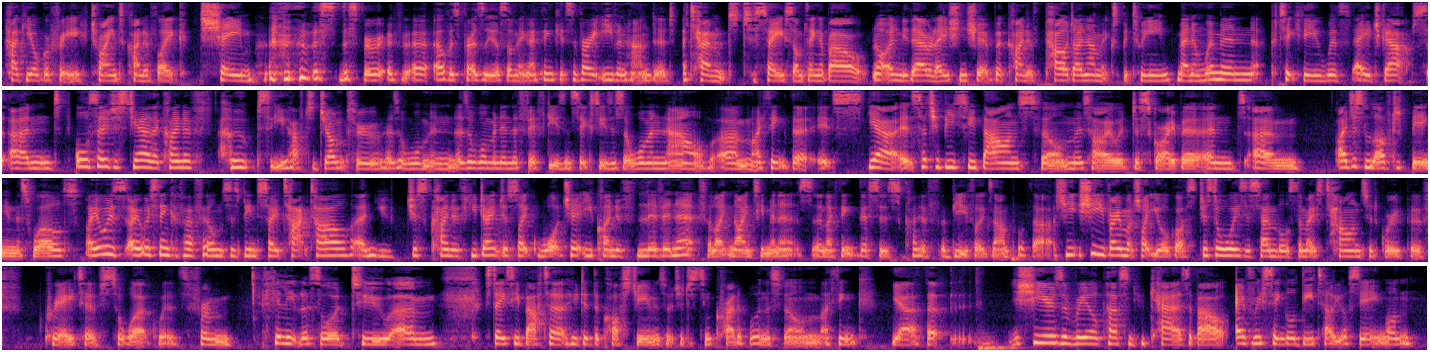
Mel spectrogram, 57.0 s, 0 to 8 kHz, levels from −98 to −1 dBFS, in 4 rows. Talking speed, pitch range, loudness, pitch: 210 wpm, 205-245 Hz, -21 LUFS, 225 Hz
